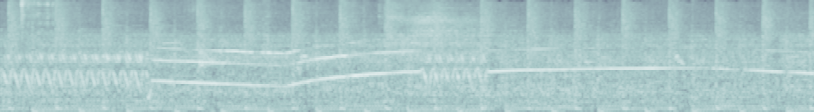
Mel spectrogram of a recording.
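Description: Electronic siren from an RC fire engine model's sound module, switching between a fast warbling yelp and slow wailing glides that fall and rise in pitch, with a long slowly falling wail near the end. A steady beat of music plays underneath.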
